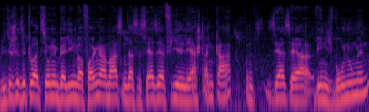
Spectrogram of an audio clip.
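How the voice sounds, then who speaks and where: With music in the background, a man speaks at a fairly quick pace in a fairly high pitch and fairly even intonation. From Lower Saxony, Germany. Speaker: former squatter. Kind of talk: interview. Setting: outdoors on a street.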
